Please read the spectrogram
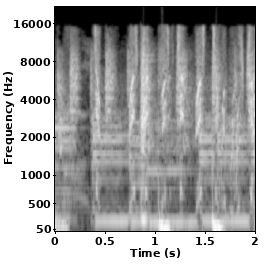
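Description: Hip hop instrumental beat with deep kick drums and quick scratch-like sweeps over it. The beat drops out briefly just after the start, then comes back.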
